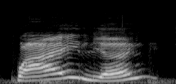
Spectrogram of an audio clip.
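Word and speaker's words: Kuai Liang: Agora, agora, agora pronuncia comigo, ó. Quai Liang, Kou Liang. Quai Liang, Kou Liang.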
